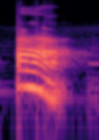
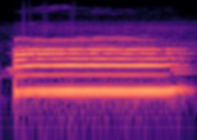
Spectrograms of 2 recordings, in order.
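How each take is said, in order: First: The pitch falls sharply from high to low. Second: The pitch stays high and level. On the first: "The fourth tone is a high falling tone" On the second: "horizontal, like this"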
